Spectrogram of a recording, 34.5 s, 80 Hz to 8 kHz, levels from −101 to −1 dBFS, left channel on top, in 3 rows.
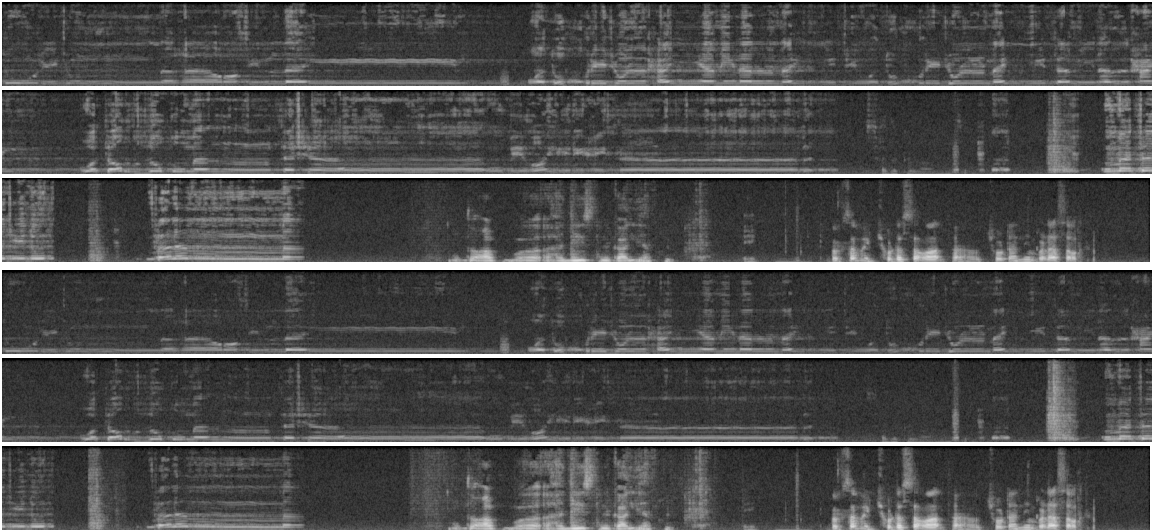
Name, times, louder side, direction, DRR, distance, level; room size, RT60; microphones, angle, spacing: voice 1, 0.0-19.9 20.1-21.0 21.4-21.6 22.1-23.5 24.4-26.0 30.4-31.3, left 3 dB, 80° left, 6.0 m, -40 dB
voice 2, 27.2-30.1, right 1 dB, 45° right, 2.2 m, -28 dB
voice 3, 31.3-33.9, right 2 dB, 30° right, 0.7 m, -25 dB
head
